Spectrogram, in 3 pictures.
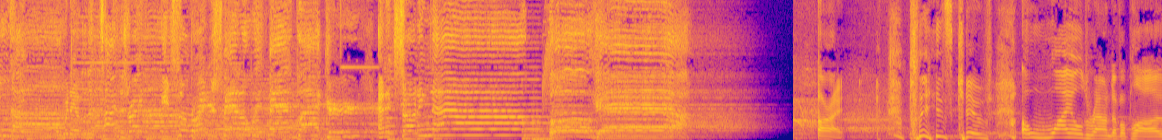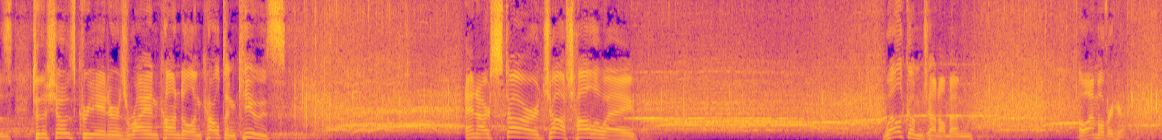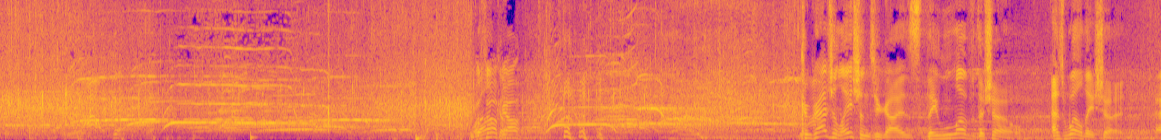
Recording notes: Recorded at NY Comic Con on October 9, 2015.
